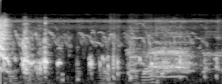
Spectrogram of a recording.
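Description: Several Palawan native hens cluck close by on a farm in busy, overlapping bursts, with a rooster-like call mixed in and no talking.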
